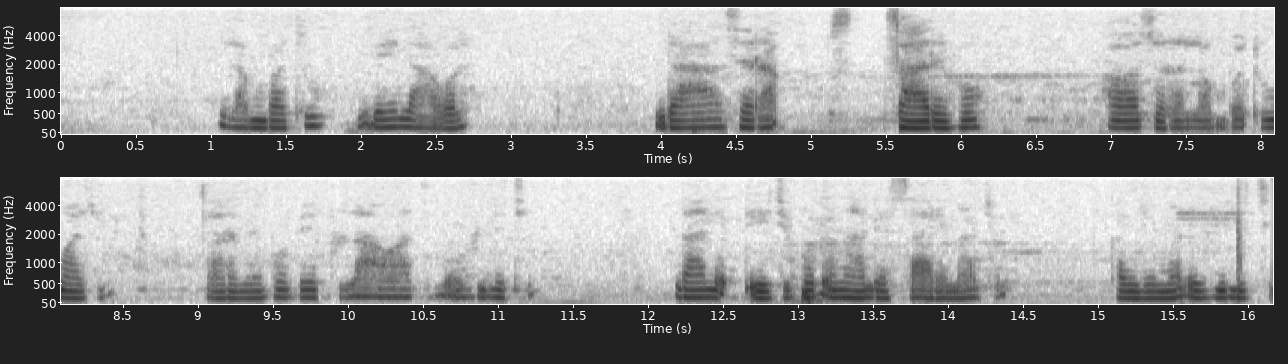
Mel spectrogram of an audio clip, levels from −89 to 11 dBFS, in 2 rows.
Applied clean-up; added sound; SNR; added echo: none; none; none; none.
